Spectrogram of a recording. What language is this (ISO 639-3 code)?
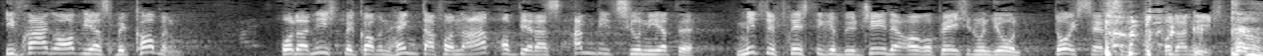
deu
